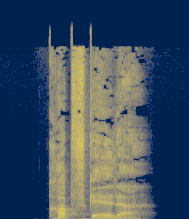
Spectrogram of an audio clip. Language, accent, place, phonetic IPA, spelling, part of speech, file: German, Germany, Berlin, [ˈkɔp͡fˌɡɛldɐ], Kopfgelder, noun, De-Kopfgelder.ogg
- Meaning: nominative/accusative/genitive plural of Kopfgeld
